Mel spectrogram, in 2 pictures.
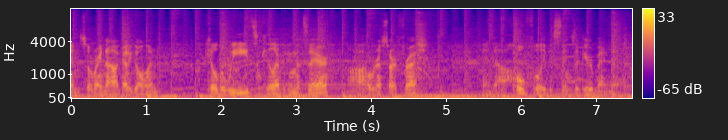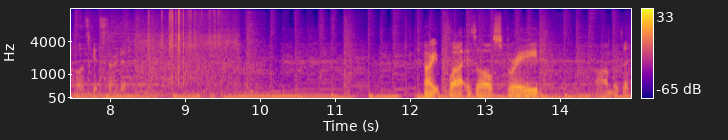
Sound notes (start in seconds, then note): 9.1 spray hissing; 10.9 upbeat music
